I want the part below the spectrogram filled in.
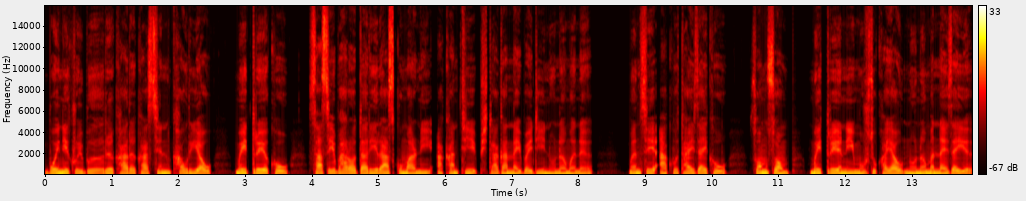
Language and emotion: Bodo, neutral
